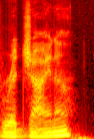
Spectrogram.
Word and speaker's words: Regina: town in canada called regina yeah and that's how it's pronounced it's pronounced no no no man it's pronounced like vagina bro i'm going to canada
